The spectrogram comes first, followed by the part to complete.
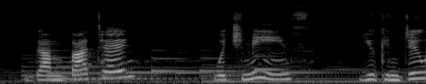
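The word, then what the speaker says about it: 頑張って: It is pronounced gambate, which means you can do it, good luck.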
